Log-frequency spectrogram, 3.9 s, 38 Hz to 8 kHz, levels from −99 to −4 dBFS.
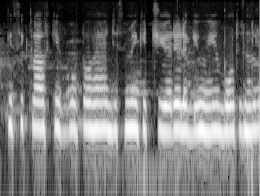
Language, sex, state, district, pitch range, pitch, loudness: Hindi, female, Bihar, Patna, 225-245 Hz, 235 Hz, -13 LUFS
